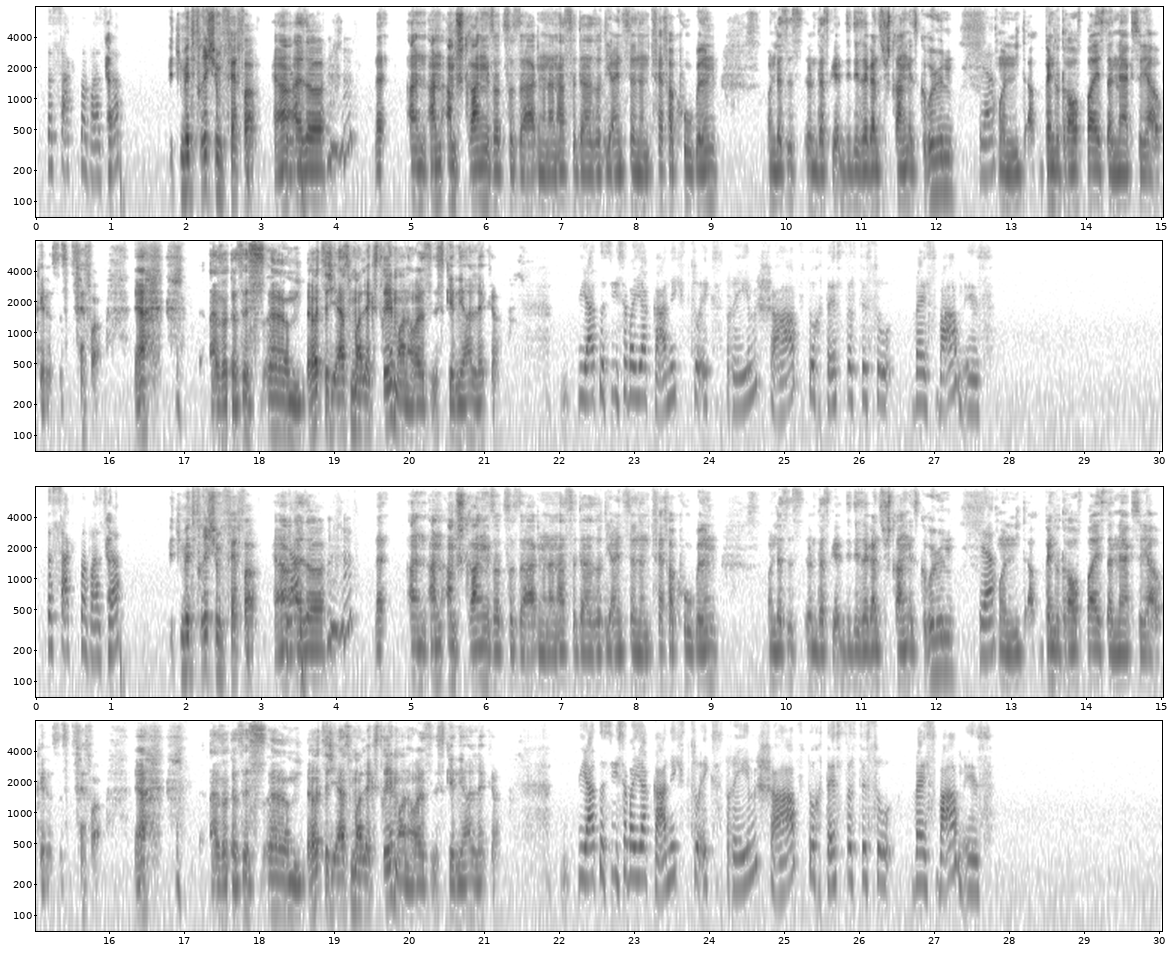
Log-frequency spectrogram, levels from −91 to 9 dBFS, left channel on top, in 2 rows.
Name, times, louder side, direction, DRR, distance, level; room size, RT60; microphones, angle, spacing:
voice 1, 0.2-1.1 3.3-3.6 3.9-4.2 12.6-12.8 21.5-26.4 26.7-27.8, right 3 dB, 30° right, 0.6 m, -40 dB
voice 2, 1.9-3.9 4.5-4.7 4.9-17.0 17.3-21.2, left 7 dB, 50° left, 0.3 m, -32 dB
2.7 x 2.4 x 4.2 m
head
